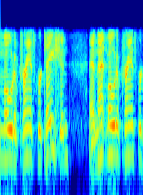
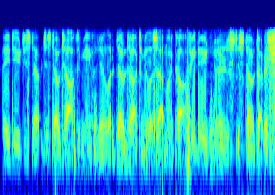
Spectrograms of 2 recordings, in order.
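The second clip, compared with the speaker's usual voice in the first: much lower, much softer groggy mumble, fading to a whisper; mock grumpy coffee addict; 10 dB quieter than usual. Ranting host mimics people who need coffee, in a low groggy mumble. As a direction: drag the words out like a half-awake grump begging to be left alone.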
